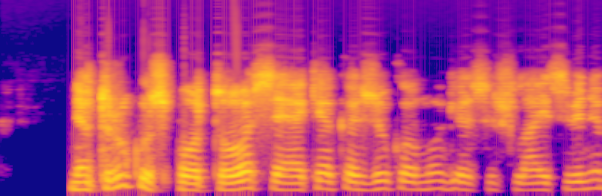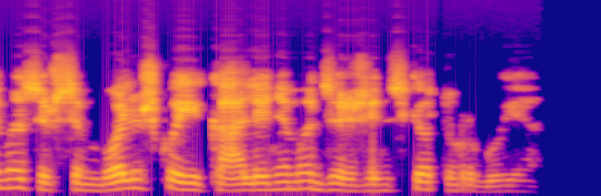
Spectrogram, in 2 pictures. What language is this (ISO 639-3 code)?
lit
